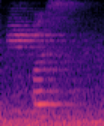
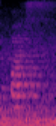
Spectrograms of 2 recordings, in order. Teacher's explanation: terdengar agak melemah seolah menjadi pes bukan pas penuh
